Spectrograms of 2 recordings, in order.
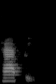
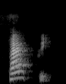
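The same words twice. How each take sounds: First: The stress is on the second syllable. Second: The stress is on the first syllable. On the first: The speaker calls it wrong. "we don't pronounce it in English happy" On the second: The speaker calls it right. "the first syllable, ha, is louder"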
